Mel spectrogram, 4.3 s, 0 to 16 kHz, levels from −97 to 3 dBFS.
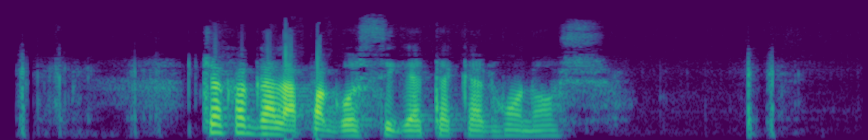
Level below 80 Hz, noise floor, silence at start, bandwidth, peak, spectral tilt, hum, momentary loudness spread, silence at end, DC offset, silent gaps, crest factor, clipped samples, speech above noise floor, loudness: -72 dBFS; -75 dBFS; 1 s; 9.6 kHz; 0 dBFS; -5.5 dB/octave; none; 25 LU; 0.45 s; under 0.1%; none; 24 dB; under 0.1%; 55 dB; -20 LUFS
